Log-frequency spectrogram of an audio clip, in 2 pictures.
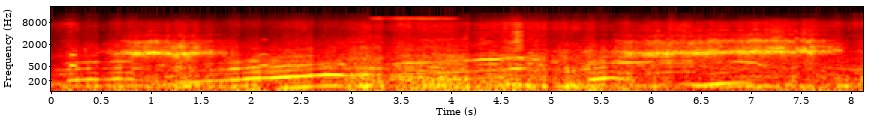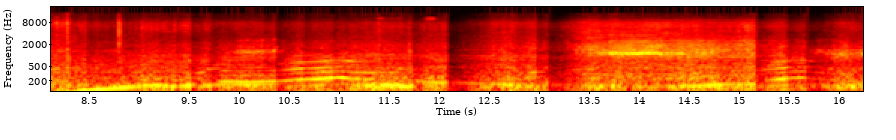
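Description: Tyres squeal on pavement in short bursts during turns.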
